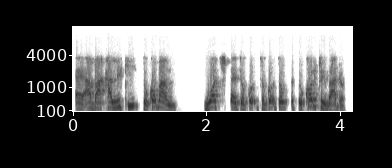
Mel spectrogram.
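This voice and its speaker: A man in his fifties from Nigeria with a Yoruba accent, calling in to a radio talk show to give his opinion, halting and full of fillers, then emphatic. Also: high voice, expressive, husky, dry recording, soft background music. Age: 50s. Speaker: caller. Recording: dry tinny phone line.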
